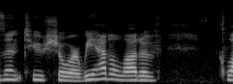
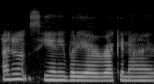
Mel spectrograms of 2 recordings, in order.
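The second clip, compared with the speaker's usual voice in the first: ordinary talk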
